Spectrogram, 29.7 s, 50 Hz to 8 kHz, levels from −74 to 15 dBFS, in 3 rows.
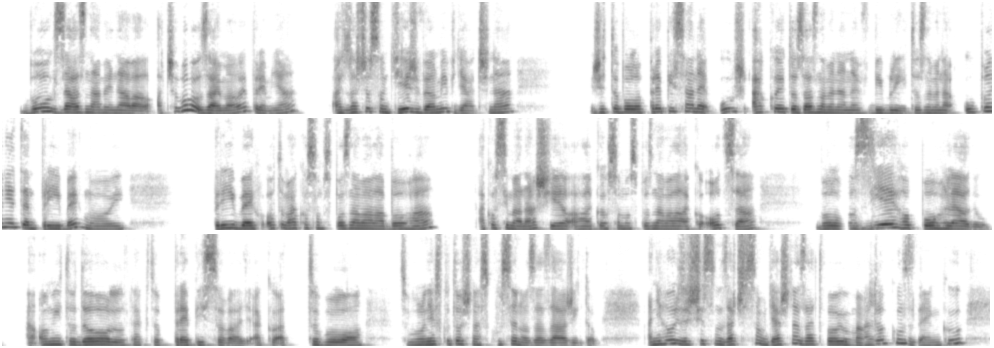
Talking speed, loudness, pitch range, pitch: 170 wpm, -21 LUFS, 180-220 Hz, 200 Hz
